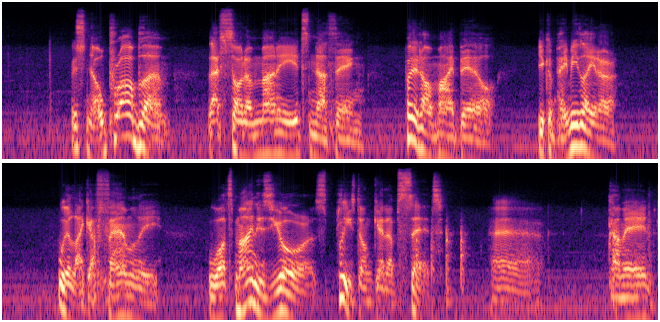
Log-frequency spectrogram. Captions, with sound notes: It's no problem, that sort of money, it's nothing. Put it on my bill, you can pay me later. We're like a family, what's mine is yours. Please don't get upset. (knocking) Eh, come in.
